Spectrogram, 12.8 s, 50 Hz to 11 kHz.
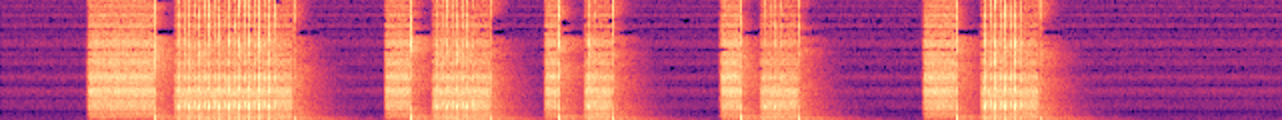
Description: Pulse dialling, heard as a rotary dial, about 10 pulses a second. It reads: 0 4 1 2 4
